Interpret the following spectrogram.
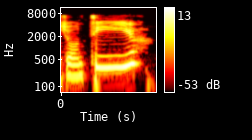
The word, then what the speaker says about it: gentille: Gentil, we pronounce the L a bit, and gentille is like a Y, L-L-E. It's a Y sound for the feminine.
